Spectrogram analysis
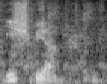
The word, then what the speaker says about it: Ishbia: He just doesn't spell it right. I completely agree with you. It should. What? What is it? It's Ishbia.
